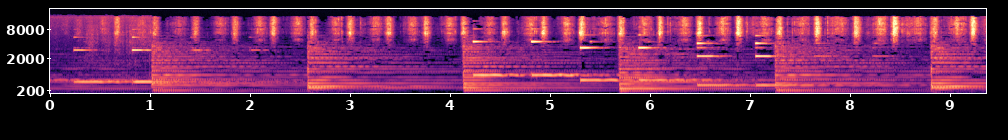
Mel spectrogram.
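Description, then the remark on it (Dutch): A song's instrumental intro plays with bright, chiming sustained chords that change at a steady pace, about every second and a half, clear and up front with no voices. “Nou, we zijn natuurlijk hartstikke benieuwd naar het liedje dat er over jou is gemaakt. En dat hebben wij gevonden. En dat gaan we nu luisteren.”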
